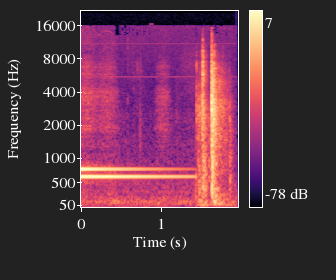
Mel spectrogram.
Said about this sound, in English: Mayor West, what are you doing here? I'm being a rascal and ringing people's doorbells and running away.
